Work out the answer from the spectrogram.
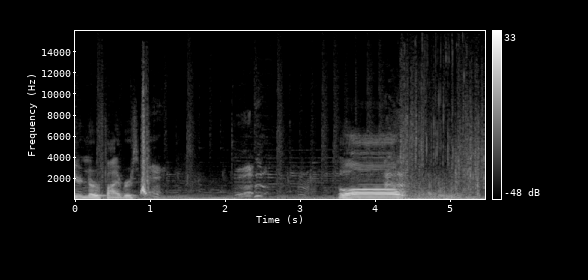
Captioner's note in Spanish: luchadores gruñendo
